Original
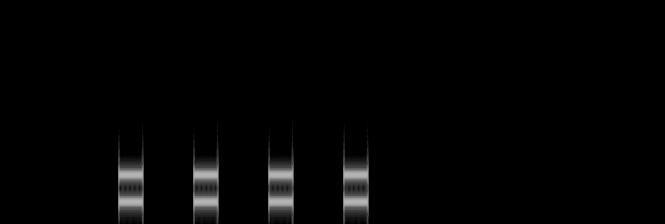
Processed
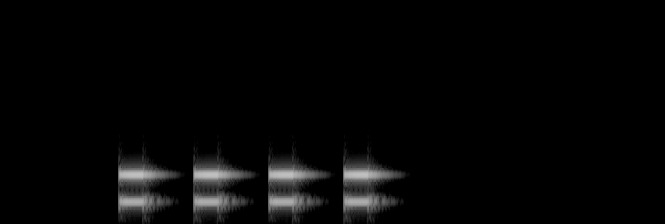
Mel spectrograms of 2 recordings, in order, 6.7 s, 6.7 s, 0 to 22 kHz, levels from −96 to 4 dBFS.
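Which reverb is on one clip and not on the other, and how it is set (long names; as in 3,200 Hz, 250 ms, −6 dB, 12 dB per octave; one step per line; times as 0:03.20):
feedback delay network reverb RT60 0.39 s, low-frequency decay 0.9×, high-frequency decay 0.45×, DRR −5 dB
level −11.5 dB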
